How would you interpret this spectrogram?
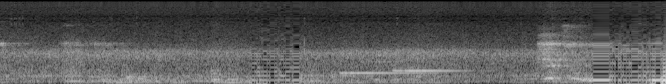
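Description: From start to finish the sound has a swirly, hollow, smeared quality, with blurred attacks and a watery texture. This is generation loss, likely from the audio passing through a lossy Opus encoder a few times. The coloration points to a rate around 48 kbit/s. Each decode and re-encode quantises on a shifted frame grid, so the noise and spectral gaps accumulate.

From 2.52 to 3.00 s, and again from 5.93 s to the end, the sound turns into a rigid, metallic buzz at 200 Hz that only loosely tracks the underlying audio. This is robotic sound from repeated short buffers. The likely cause is audio arriving too late, with the playback filling each gap by looping about 5 ms of the most recent material. That fixed 200 Hz rate comes from the loop length, and most of the real signal in those spans is skipped.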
